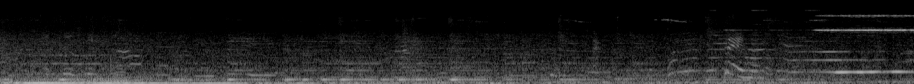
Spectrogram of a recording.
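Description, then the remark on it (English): A bus's brakes let out a shrill, high-pitched screech near the end as the bus brakes, rising over a low engine rumble and faint background voices. “See the screech there, the bus breaking.”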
